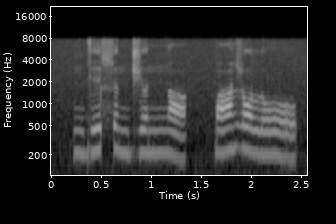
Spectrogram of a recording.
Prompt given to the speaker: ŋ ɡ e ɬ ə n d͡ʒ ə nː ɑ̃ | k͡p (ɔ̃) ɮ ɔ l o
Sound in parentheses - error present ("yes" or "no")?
yes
